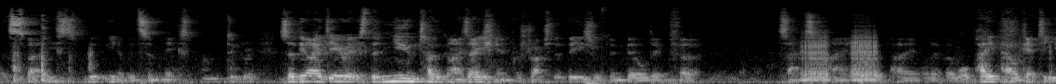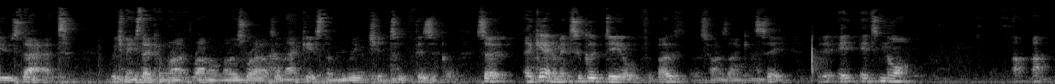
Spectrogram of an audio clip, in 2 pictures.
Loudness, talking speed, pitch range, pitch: -25 LUFS, 195 wpm, 100-120 Hz, 105 Hz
